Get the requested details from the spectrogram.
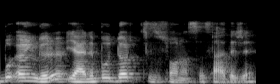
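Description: A man speaks in a fairly high pitch. His voice is somewhat breathy. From Turkey, Izmir. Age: 40s. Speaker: software entrepreneur and cycling advocate. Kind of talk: interview.

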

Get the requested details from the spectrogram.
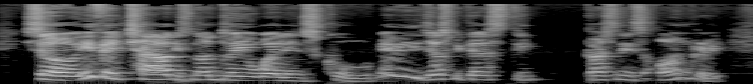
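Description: A man speaks with a Nigerian accent. His pace is fairly quick. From southwestern Nigeria. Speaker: software engineer, tech company CTO. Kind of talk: interview conversation. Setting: studio.

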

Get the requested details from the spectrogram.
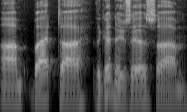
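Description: A man with an Alabama accent speaks with fairly even intonation. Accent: Southern US (Alabama). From US South, Birmingham, Alabama. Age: 60s. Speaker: ministry director and counselor to businessmen. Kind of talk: interview, telling life story. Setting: studio.

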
